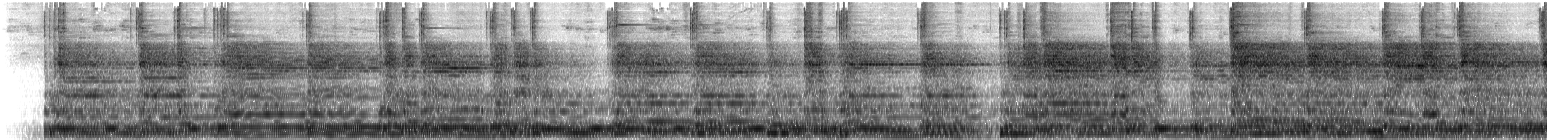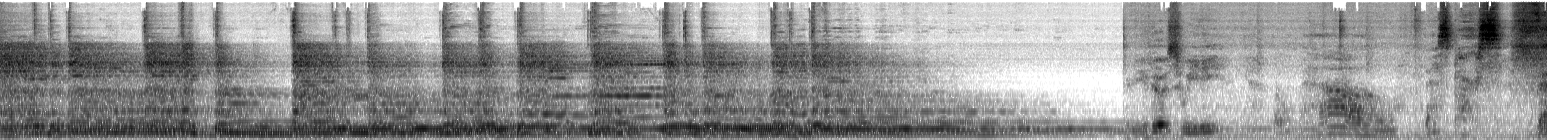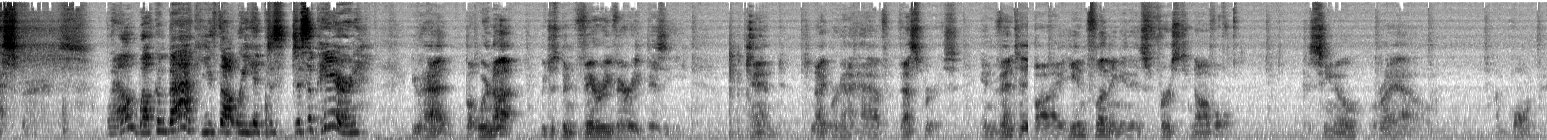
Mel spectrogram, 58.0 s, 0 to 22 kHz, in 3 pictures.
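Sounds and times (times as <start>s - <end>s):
plucked guitar music: 0.5s - 33.5s.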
